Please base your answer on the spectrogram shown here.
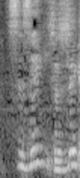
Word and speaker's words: Suzuki: Suzuki. I've been pronouncing it wrong all these years.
